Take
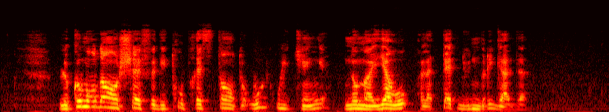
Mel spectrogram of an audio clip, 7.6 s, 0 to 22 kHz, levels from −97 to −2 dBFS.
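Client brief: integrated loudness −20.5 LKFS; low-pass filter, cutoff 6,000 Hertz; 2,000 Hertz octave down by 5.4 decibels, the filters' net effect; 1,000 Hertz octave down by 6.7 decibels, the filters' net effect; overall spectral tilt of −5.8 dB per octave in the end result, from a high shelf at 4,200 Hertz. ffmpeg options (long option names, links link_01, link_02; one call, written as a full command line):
ffmpeg -i in.wav -af "lowpass=6000,equalizer=frequency=1000:width_type=o:gain=-7,equalizer=frequency=2000:width_type=o:gain=-6.5,highshelf=frequency=4200:gain=7.5,volume=15dB" out.wav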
